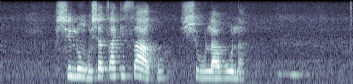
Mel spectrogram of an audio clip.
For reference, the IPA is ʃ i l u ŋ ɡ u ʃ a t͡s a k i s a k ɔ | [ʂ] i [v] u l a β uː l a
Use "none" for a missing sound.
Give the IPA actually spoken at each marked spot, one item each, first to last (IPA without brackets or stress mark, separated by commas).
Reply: ʃ, β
